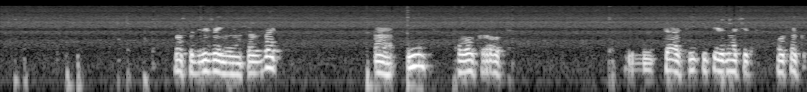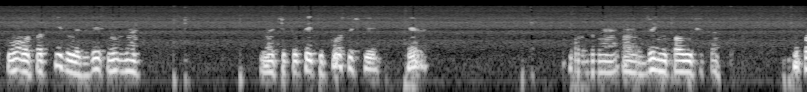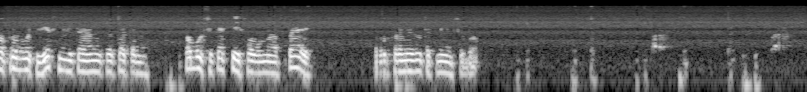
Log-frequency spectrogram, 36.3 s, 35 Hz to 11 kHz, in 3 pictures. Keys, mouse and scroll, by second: 0.2 click, 1.5 r, 1.8 click, 2.2 middle click, 5.4 a, 5.9 i, 7.7-9.0 middle drag, 10.9 click, 14.7 click, 15.6 click, 18.1 r, 19.9 click, 20.6 g, 21.9 click, 22.5 middle click, 23.7 click, 24.2-25.9 middle drag, 26.8 r, 28.3 click, 28.8-29.9 middle drag, 31.5 r, 31.9 click, 32.8 middle click, 33.6 click, 34.4 middle click, 35.3 r.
